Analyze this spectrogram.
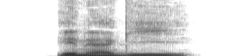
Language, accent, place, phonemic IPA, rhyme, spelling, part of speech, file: German, Germany, Berlin, /eneʁˈɡiː/, -iː, Energie, noun, De-Energie.ogg
- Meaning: energy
